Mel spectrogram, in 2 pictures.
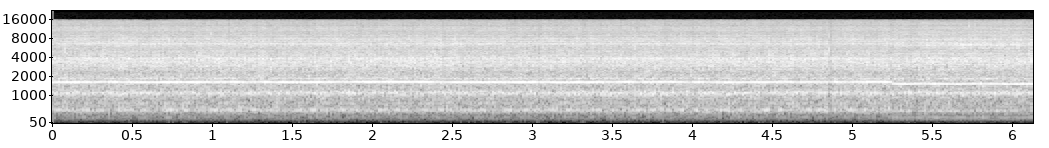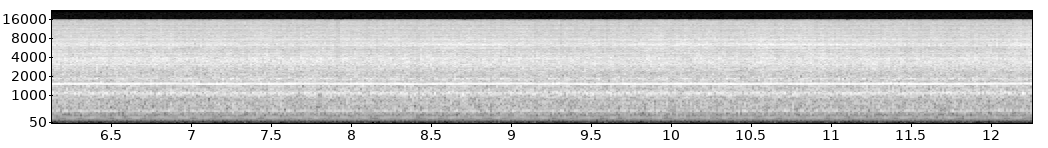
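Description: KitchenAid Classic stand mixer motor running steadily with a high whine as its wire whip beats heavy cream that is just turning to butter, close to separating into butter and buttermilk. The whine dips slightly in pitch about five seconds in.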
